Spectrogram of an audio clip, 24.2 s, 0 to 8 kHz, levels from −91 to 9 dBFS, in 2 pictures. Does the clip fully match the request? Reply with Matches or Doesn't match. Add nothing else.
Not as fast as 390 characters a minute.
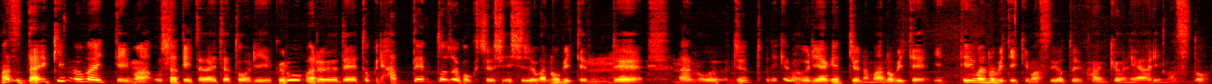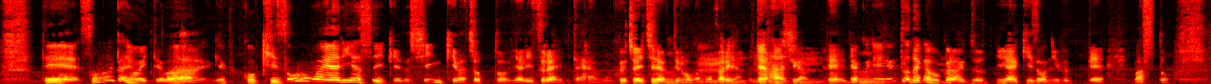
Doesn't match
